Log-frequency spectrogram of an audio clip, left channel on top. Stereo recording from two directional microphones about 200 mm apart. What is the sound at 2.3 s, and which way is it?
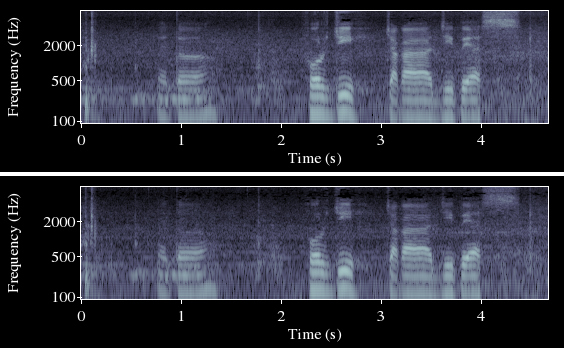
Speech, 10° right (ahead or behind).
